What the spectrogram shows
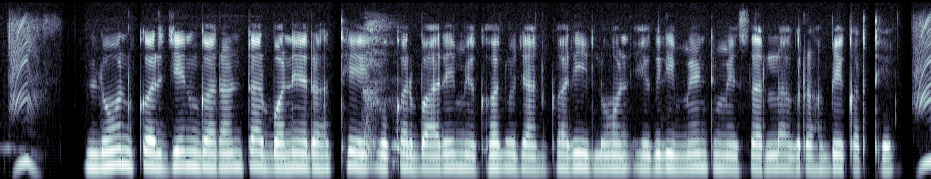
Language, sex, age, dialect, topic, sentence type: Chhattisgarhi, female, 25-30, Northern/Bhandar, banking, statement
